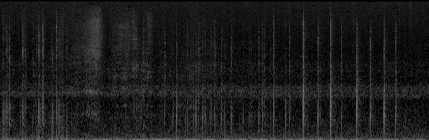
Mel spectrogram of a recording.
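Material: Wood.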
